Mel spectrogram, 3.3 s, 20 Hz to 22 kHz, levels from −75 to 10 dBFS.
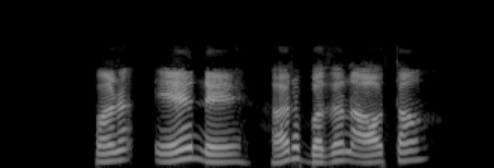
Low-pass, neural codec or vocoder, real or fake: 7.2 kHz; none; real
